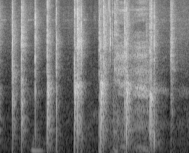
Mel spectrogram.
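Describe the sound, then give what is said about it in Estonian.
Brief, lively applause from a small group for the winner of a prize draw on a show: sharp hand claps in a quick, slightly uneven rhythm, growing denser and overlapping toward the middle before trailing off after about two seconds. “aplaus!”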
